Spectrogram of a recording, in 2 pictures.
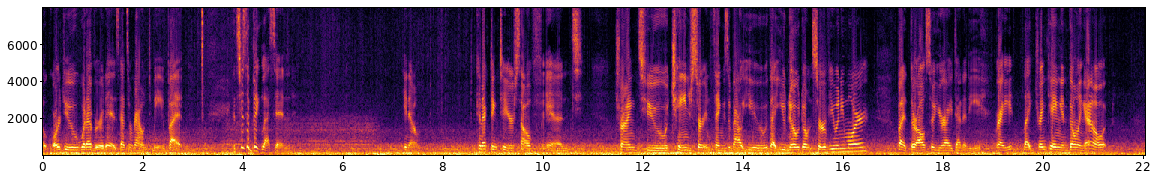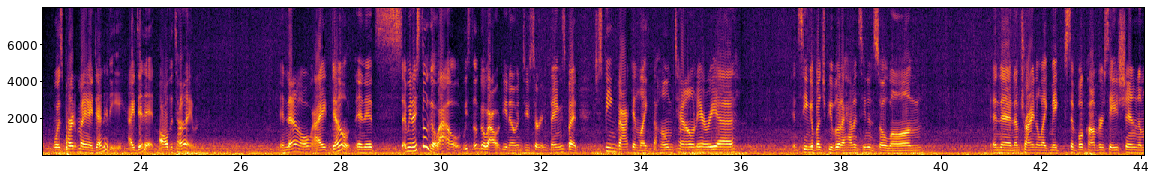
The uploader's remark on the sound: a sober talk while I’m driving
